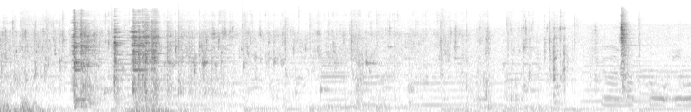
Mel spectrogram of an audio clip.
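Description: Chopped cherry tomatoes are rinsed with water in a home kitchen while ketchup is being made, giving soft splashing and trickling with clattering handling noises, close and moderately quiet, and a voice speaks briefly.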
